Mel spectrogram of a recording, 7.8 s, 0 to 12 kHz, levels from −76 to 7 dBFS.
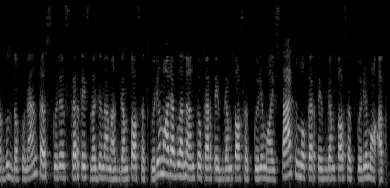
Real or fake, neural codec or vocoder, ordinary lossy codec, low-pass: fake; vocoder, 44.1 kHz, 128 mel bands, Pupu-Vocoder; AAC, 32 kbps; 10.8 kHz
